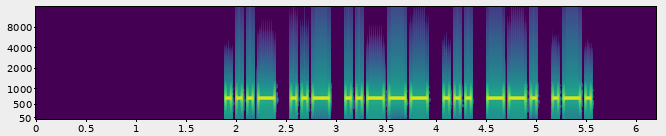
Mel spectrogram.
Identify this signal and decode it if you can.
Morse code, heard as a keyed tone, about 22 wpm, 700 Hz. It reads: VU2SGR
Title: DXCC-100 Call Signs - 6 Characters - 22wpm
